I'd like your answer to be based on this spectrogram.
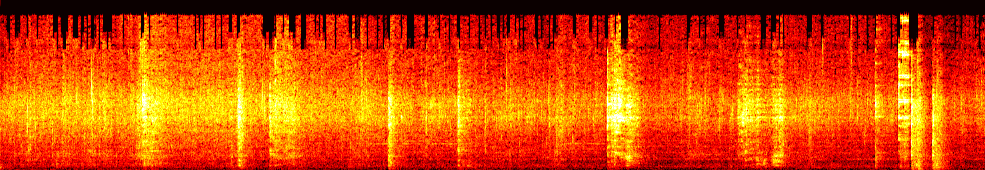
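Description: A spoon works through drumstick curry finished with butter in a pan, bringing irregular scraping clanks against the metal over a low continuous sizzle, close by with brief louder bursts of stirring and no voices.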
